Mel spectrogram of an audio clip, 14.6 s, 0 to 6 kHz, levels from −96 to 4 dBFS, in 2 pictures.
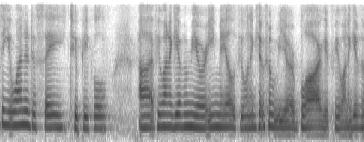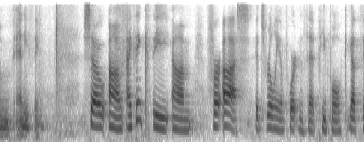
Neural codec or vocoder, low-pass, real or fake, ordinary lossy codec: codec, 24 kHz, 0.9 kbps, DualCodec; 5.4 kHz; fake; Opus, 64 kbps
